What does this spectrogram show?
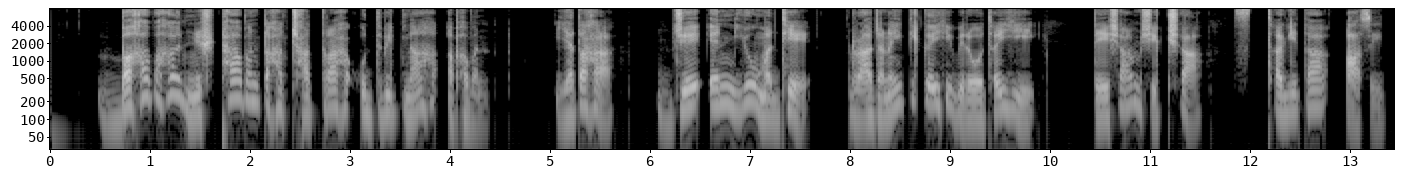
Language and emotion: Sanskrit, sad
